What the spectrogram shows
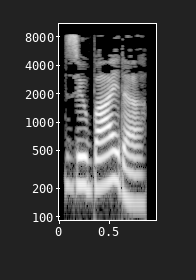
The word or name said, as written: zubaida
